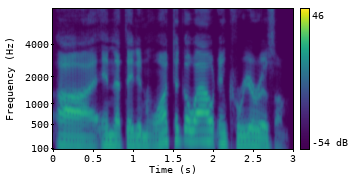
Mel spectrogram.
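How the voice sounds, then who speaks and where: A man's voice: medium pitch, normal speed, a bit bright, clear, resonant tone, dry recording, clean studio sound. A man hosting a podcast interview, speaking in blunt, emphatic, declarative statements. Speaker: podcast host. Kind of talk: interview conversation.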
